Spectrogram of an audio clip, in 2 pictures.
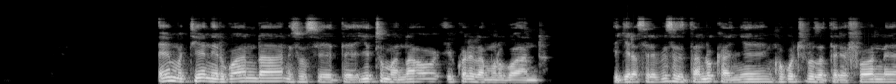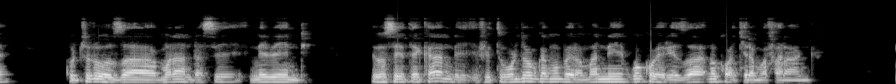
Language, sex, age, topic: Kinyarwanda, female, 36-49, finance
